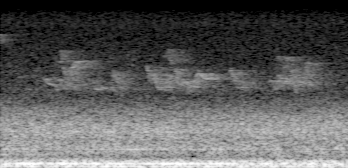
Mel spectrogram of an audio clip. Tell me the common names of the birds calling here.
Red-eyed Vireo, unidentified bird, Scarlet Tanager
